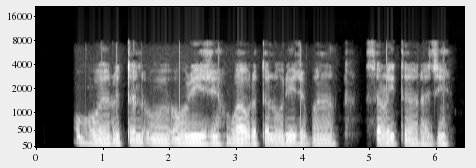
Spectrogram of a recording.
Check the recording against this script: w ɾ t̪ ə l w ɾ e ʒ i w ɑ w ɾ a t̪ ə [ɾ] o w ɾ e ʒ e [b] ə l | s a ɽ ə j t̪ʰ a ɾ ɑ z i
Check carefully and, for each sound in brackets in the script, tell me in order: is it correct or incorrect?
incorrect, correct

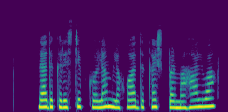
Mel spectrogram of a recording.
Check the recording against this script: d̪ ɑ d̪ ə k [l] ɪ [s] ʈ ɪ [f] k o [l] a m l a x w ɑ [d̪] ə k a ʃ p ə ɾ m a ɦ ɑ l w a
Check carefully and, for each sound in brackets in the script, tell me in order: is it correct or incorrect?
incorrect, correct, correct, correct, correct

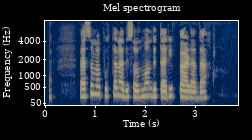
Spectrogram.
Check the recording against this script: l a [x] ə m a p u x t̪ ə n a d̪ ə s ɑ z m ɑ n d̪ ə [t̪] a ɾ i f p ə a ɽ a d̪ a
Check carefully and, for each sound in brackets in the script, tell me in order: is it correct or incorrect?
incorrect, correct

